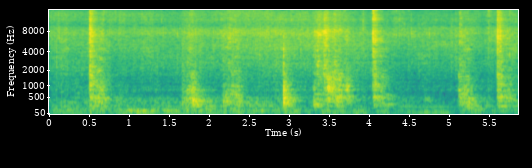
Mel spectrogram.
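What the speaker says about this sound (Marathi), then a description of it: "शेंगदाण्याचा कूट दोन चमची त्याच्यावर टाकूया कोथांबीर आणि मिक्स करायचं" Spiced potatoes being stirred in a pan with crushed peanuts and coriander, giving a steady sizzle and a scrape of the spoon about every second, close and fairly quiet, with no voices.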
